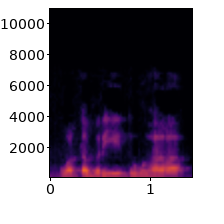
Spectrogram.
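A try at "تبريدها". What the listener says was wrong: او تبریدها، تبریدها بالکل صحیح لفظ ہے، لیکن را کے بجائے آپ نے دال لگا دیا، را نیچے آتا ہے.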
